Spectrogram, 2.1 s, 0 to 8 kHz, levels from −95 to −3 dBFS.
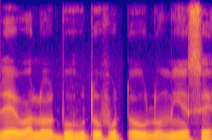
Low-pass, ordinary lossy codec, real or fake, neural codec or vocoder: none; none; real; none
